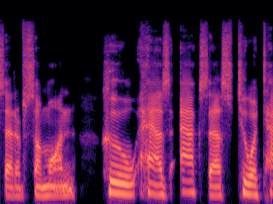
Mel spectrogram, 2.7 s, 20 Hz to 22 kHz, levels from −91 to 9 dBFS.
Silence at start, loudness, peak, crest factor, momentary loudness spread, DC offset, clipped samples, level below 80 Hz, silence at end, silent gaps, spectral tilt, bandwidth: 0 s; -17 LUFS; -2 dBFS; 16 dB; 4 LU; under 0.1%; under 0.1%; -68 dBFS; 0 s; none; -4.5 dB/octave; 15.5 kHz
